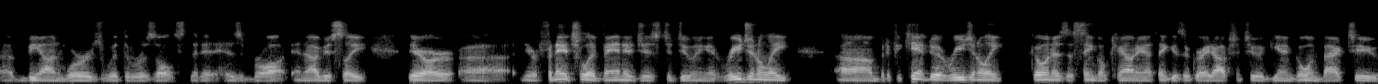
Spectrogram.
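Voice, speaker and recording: With a Georgia accent, a man speaks at a moderate pace in a very deep, low pitch with monotone, flat intonation. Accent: US Southern (Georgia). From Northwest Georgia. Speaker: transportation advocate. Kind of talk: town hall Q&A.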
